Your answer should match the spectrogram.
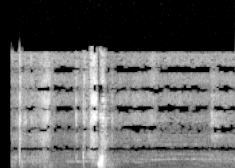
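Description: Pomeranian giving one short, loud yip about a second in, after a few small handling knocks from the phone. A faint steady low hum runs underneath.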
